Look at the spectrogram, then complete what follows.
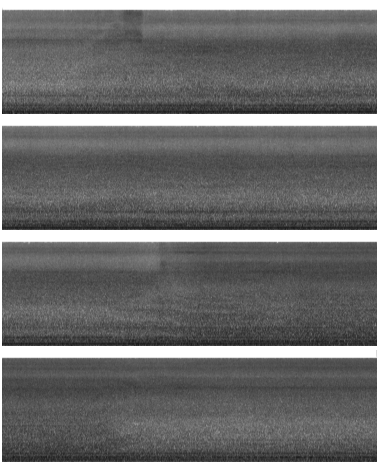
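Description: Farm machinery running steadily during grain unloading: a combine harvester and haul-out tractor make a constant low drone while the combine's auger pours soybeans into the bin, with a steady hiss over it.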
